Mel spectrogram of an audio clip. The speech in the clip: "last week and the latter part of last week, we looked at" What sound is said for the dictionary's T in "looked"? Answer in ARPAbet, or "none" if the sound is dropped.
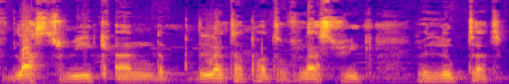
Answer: T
